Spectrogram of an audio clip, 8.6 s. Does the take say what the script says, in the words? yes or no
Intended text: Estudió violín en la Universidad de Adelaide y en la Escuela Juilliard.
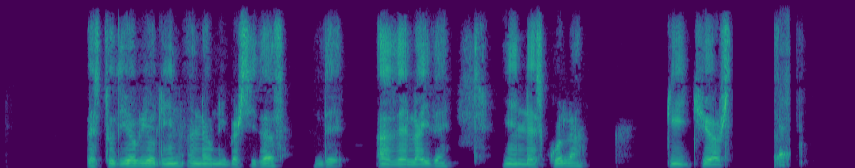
yes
